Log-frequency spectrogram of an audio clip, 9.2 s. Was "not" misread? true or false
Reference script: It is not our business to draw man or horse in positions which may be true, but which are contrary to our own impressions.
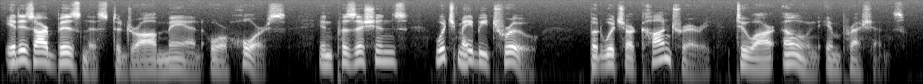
true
